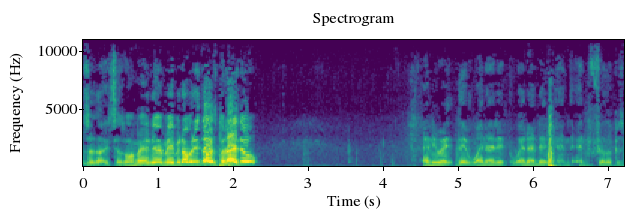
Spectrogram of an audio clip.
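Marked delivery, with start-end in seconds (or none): 0.5-2.3 loud, higher, building to I do; loud stubborn insistence; defiant retort. Retold or imitated. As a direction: stubbornly raise it. Chonan stubborn reply in argument.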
